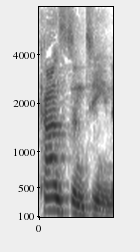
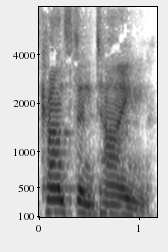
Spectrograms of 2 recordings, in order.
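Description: First: The last syllable rhymes with teen. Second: The last syllable rhymes with wine. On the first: The speaker calls it wrong. "it's spelled T-E-E-N" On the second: The speaker calls it right. "like constant wine or something like that"

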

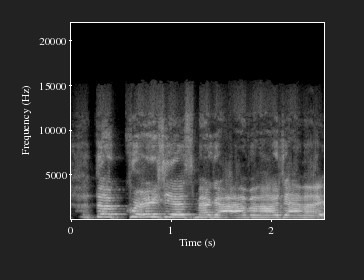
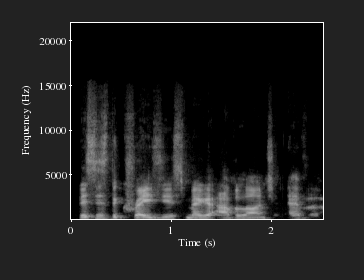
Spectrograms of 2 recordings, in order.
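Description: First: It is said loudly, like shouting. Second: It is said calmly, in an understated way.

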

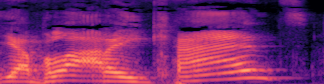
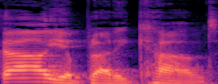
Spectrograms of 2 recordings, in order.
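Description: First: It is said like an Australian. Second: It is said like a British person.

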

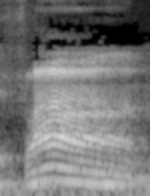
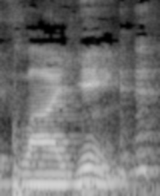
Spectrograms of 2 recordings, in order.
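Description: First: It is said with a Southern pronunciation, sounding like flan. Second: It is said with a standard, non-Southern pronunciation. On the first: The speaker calls it wrong. "the Michael had a Southern accent, so he would always say" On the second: The speaker calls it right. "they kept trying to teach this kid to say "flying,""

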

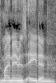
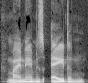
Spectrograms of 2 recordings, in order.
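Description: First: It is said in the speaker's normal voice. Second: It is said in a put-on character voice.

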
